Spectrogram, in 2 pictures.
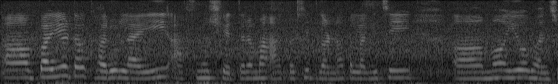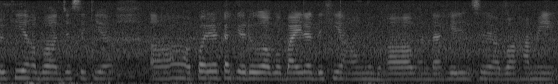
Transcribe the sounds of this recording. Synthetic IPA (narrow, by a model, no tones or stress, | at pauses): pʌrjʌʈʌkɦʌɾulaja̰pʰnokʰet̪rʌmaʔakʌrsit̪ɡʌrnʌkalaɡit͡sʌĩ | mʌjobʱʌnt͡sʰukiʌbʌd͡zʌseki | pʌɾjʌʈʌkɦʌɾuʌbʌbajɾʌd̪ekʰiawnubʱʌbʱʌnd̪akʰeɾit͡sʌĩʌbʌɦami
